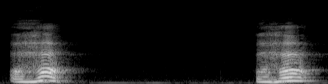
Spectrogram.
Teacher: Mim mim noun noun ici c'est comme si on soupirait d'accord ? On sort pas de l'air de la gorge comme le ha mais c'est plutôt comme si on était à bout de souffle.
